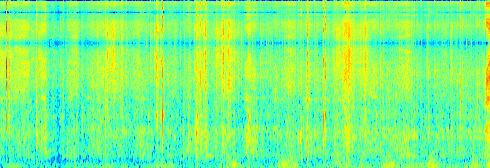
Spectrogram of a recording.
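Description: Mountain bike descending a rough dirt singletrack at speed: tyres crunching over dirt and leaves, with frequent irregular sharp clacks and rattles from the bike over the bumps.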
